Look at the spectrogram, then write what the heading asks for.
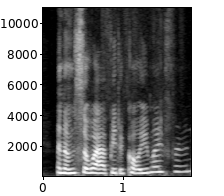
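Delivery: choked-up, tearful, breaking voice, very high pitch. A friend replies to heartfelt praise from a friend, crying, voice breaking. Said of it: "I don't know why I'm crying about this".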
